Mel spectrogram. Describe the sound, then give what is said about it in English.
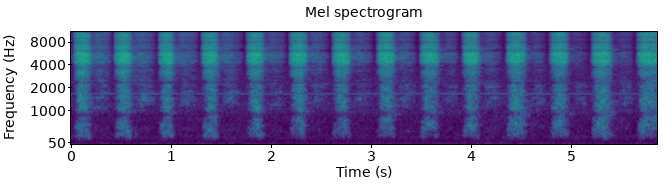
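Forced inhales and exhales through the nose in a breathing exercise: many rapid, evenly spaced, hissing puffs of air in a steady pumping rhythm, with no talking. “this breath is done only with the nose, and you are going to force the inhale and force the exhale with this method. So it's like this.”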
